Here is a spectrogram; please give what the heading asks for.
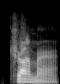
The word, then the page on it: drummer: American English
